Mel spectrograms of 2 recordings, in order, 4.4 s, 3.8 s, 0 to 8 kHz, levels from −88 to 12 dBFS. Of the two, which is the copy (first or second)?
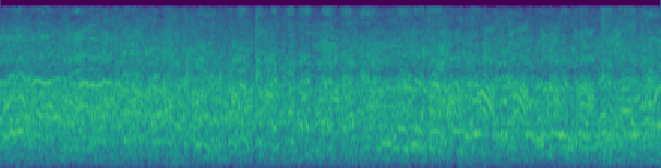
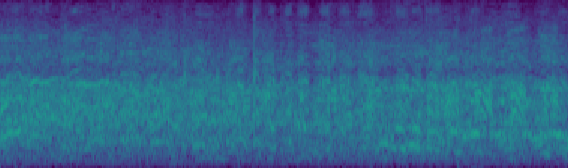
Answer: second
